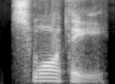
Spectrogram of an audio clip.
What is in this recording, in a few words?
"swarthy", American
